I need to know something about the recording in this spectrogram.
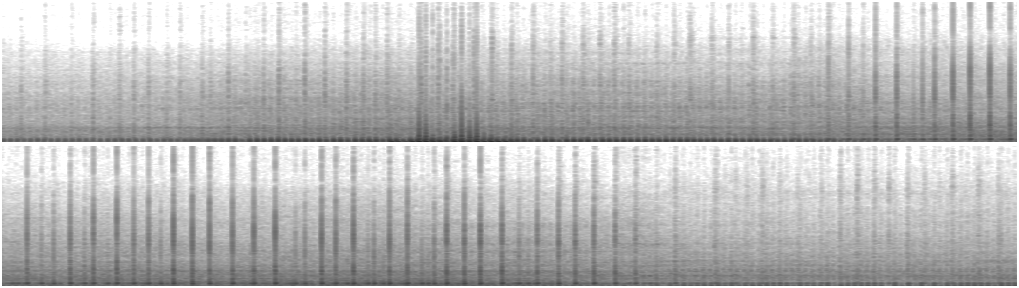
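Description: A motorcycle engine idles close by with a rapid, steady putter.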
